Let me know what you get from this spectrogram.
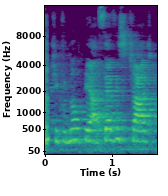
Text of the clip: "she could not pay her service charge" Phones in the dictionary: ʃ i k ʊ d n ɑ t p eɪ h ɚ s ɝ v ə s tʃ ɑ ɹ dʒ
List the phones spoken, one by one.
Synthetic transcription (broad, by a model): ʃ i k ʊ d n ɑ t b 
